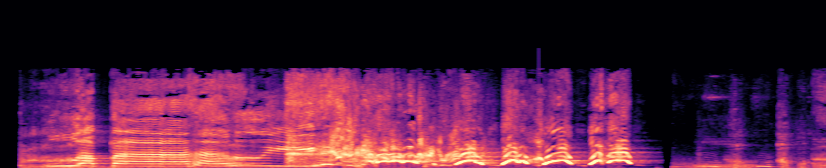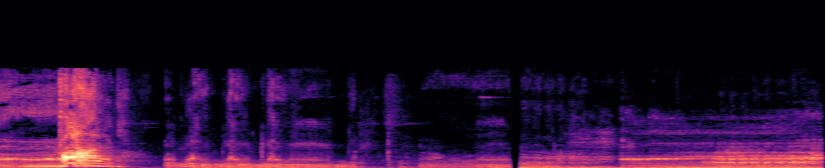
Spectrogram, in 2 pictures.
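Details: Angry, aggressive pet Chihuahua named Nikki gives high, wavering snarling growls in rapid irregular bursts, strongest in the first six seconds, with further growls later mixed with a person's talking.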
